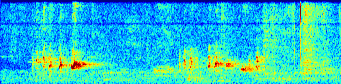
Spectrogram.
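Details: Red-vented bulbul calling: a few short, bright chirped notes, one near the start and others clustered in the second half, with a steady background hiss and faint other sounds throughout.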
